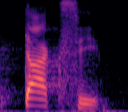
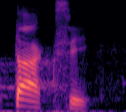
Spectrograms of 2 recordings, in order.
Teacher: a palavra taxi ela é paroxítona que a sílaba tônica dela é a penúltima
